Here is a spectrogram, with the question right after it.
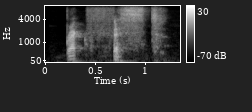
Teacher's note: there's almost a little pause between the K and the F because it's a little bit hard to say KF together.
